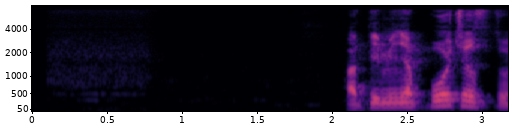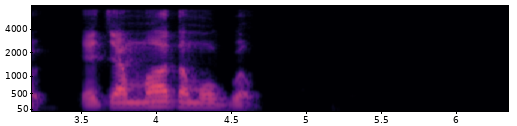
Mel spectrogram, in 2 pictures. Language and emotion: Russian, angry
